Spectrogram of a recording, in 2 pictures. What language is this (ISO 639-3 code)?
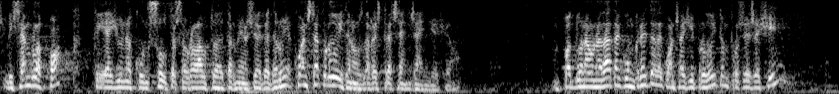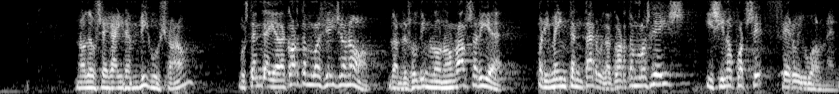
cat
